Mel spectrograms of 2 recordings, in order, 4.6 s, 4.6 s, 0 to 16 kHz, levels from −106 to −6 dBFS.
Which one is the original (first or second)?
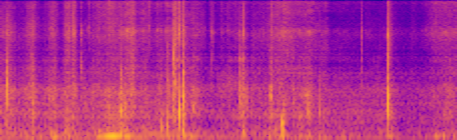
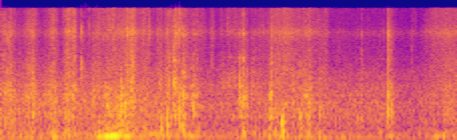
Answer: second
